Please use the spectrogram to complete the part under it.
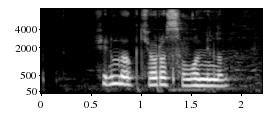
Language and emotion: Russian, neutral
